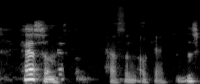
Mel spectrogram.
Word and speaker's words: Hassan: So I would humbly suggest to Senator Maggie Hassan. And how do you pronounce her name? Hassan.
